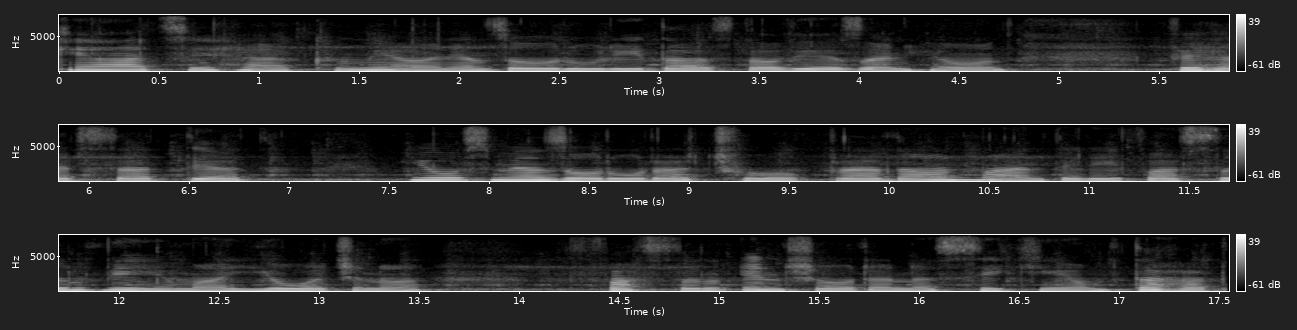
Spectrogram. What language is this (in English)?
Kashmiri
